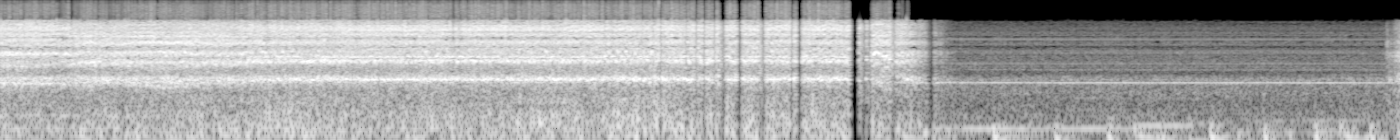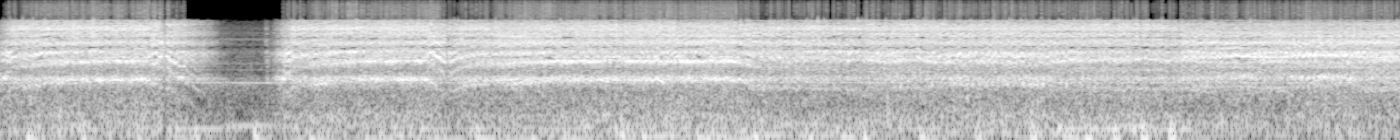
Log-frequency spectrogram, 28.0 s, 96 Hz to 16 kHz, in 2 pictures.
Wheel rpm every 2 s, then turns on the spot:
200, 230, 230, 230, 70, 0, 30, 160, 160, 210, 200, 160, 160, 160.
none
